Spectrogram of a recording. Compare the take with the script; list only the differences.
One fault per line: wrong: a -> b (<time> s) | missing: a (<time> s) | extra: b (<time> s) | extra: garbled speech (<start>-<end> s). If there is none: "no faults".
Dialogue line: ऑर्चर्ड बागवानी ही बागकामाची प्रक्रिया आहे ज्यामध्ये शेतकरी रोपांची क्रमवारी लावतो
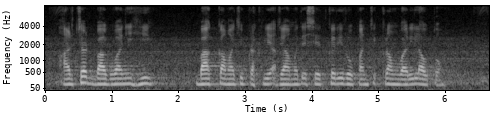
missing: आहे (3.5 s)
